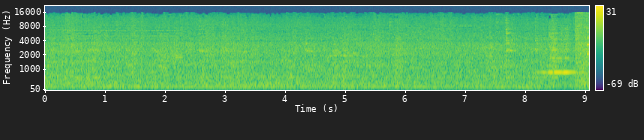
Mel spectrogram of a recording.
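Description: Narrow-gauge passenger train rolling along the track, heard from aboard: a steady rumble of wheels on rail. A brief squeal comes near the end.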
